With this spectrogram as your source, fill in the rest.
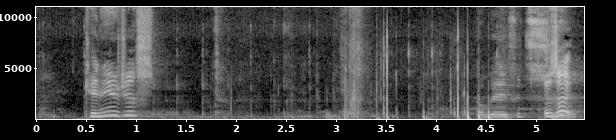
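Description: A game on a tablet plays short tuneful sounds through a small speaker.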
